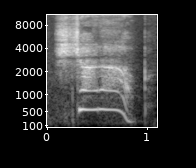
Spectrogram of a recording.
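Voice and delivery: loud, high angry snap; shouted shut up at the sibling; snapping at sister. Acted. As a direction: bite back at her hard.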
